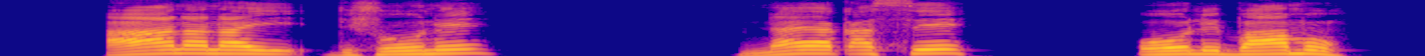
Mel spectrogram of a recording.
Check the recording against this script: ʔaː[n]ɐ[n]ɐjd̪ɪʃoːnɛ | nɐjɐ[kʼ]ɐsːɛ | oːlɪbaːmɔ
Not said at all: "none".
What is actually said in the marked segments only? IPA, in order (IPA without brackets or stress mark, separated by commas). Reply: n, n, kʼ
